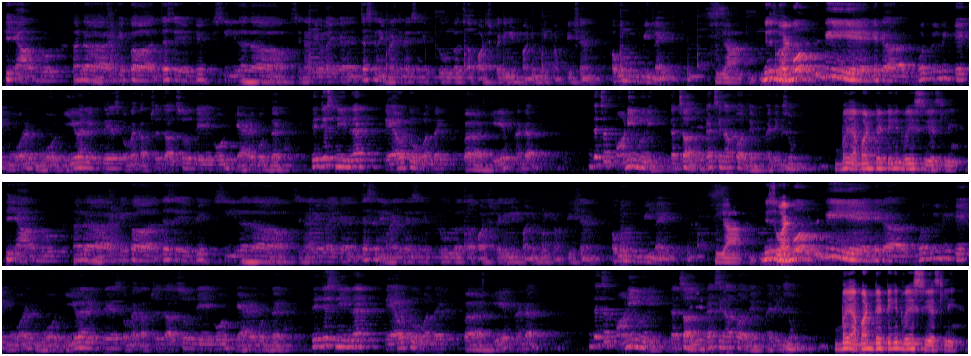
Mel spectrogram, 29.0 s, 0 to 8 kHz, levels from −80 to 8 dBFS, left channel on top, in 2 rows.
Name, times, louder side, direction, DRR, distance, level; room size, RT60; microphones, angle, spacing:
voice 1, 0.0-0.7 1.1-8.9 9.1-10.0 10.5-10.9 11.2-18.7 19.1-20.0 20.2-21.2 21.4-22.5 23.3-26.4, left 1 dB, 80° left, -5 dB, 1.2 m, -37 dB
sound 1, 4.0-4.3 4.6-4.9 5.2-6.1 6.3-9.6 9.8-10.7 11.0-13.2, left 3 dB, 50° left, 0.9 m, -50 dB
voice 2, 10.7-11.1 11.6-11.8 24.8-25.0 26.2-28.8, right 6 dB, 50° right, 10 dB, 0.3 m, -30 dB
10.5 x 4.9 x 2.2 m, 1.2 s
head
